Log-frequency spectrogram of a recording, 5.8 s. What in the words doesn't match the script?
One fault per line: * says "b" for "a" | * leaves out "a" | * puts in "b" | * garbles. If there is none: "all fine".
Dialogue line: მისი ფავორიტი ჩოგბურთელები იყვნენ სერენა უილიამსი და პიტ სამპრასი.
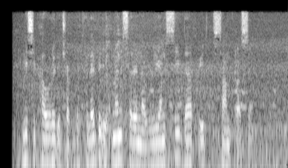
all fine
